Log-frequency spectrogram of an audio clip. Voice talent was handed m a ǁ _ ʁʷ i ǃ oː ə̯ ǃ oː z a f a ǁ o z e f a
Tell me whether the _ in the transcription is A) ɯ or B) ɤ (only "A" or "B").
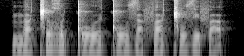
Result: A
